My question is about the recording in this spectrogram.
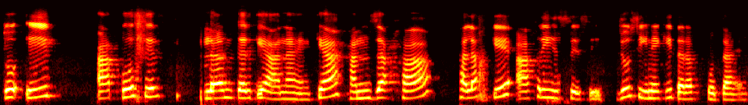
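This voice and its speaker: Woman teacher, online class, fairly high voice, patient and repetitive, muffled lo-fi call audio. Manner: patient, repeats key points for students to memorize. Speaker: Quran recitation teacher. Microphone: video call.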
